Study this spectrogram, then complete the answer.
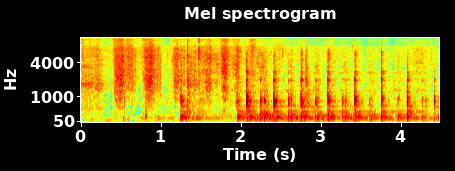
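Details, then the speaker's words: Old Ford truck: rhythmic knocking about three per second, paced with the rear wheels, bad on both rear sides; bearings were reportedly replaced years ago, and the owner suspects the bearings or a loose drum brake cover. "it's kind of bad on both sides of the back like that my dad claims two three years ago you replace the bearings on the other side but I sound the same I don't know if it has something to do with the drum brakes cover and being loose or something"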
